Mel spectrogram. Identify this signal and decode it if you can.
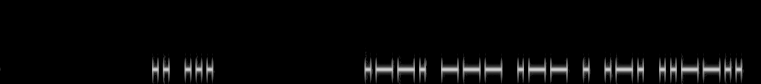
Morse code, heard as a keyed tone, about 21 wpm, 700 Hz. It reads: IS POWER?
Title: 4x Word-Spacing - Sentences from Top 500 Words - 22wpm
